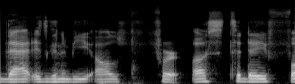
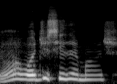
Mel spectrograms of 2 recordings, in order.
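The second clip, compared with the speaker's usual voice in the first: put-on awkward Minnesota accent, pitched very high; 9 semitones higher than usual. Acting out a favorite part where they investigate the car crash, in a bad Minnesotan accent. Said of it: "A bad Canadian accent".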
